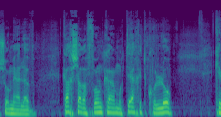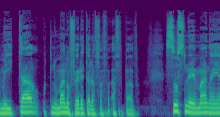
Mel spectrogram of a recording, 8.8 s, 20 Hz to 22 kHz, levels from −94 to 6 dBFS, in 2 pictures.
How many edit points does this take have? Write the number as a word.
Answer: zero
